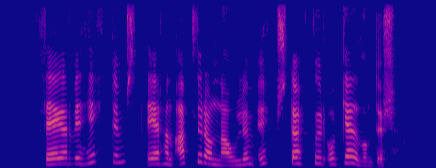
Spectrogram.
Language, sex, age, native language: Icelandic, female, 30-39, Icelandic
